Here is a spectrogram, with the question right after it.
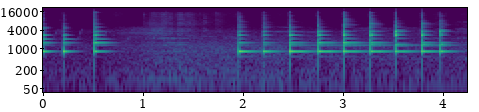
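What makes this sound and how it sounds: A well-made, high-quality ceramic bonsai pot is tapped twelve times, three early taps, a pause, then a steady run of nine. Each tap gives a clear, bell-like ring around 820 Hz with bright overtones. The ring marks a good, uncracked pot, one a cheap pot would not give.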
